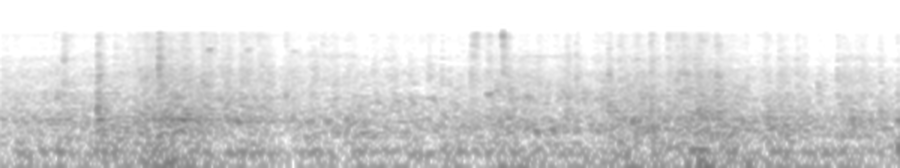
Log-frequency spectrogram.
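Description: A flock of domestic pigeons cooing softly, with a few faint scattered clicks as the birds peck at feed on the floor.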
